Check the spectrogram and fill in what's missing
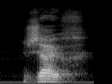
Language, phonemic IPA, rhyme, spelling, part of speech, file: Dutch, /zœy̯x/, -œy̯x, zuig, verb, Nl-zuig.ogg
- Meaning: inflection of zuigen: 1. first-person singular present indicative 2. second-person singular present indicative 3. imperative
